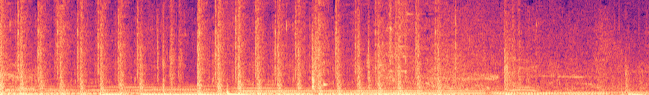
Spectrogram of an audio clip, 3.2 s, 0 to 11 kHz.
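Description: Rapid bursts of automatic gunfire in Modern Warfare 2, shooting through a wall, crackling in fast rhythmic volleys with heavy low thumps, loud and close, with game sounds layered underneath.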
